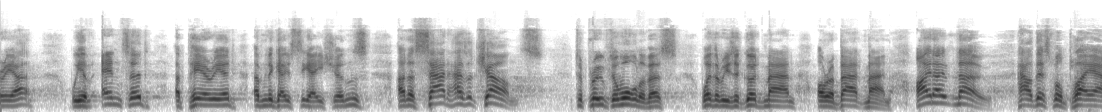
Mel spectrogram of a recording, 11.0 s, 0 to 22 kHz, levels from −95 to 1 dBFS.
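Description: No technical faults can be heard anywhere in the clip.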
